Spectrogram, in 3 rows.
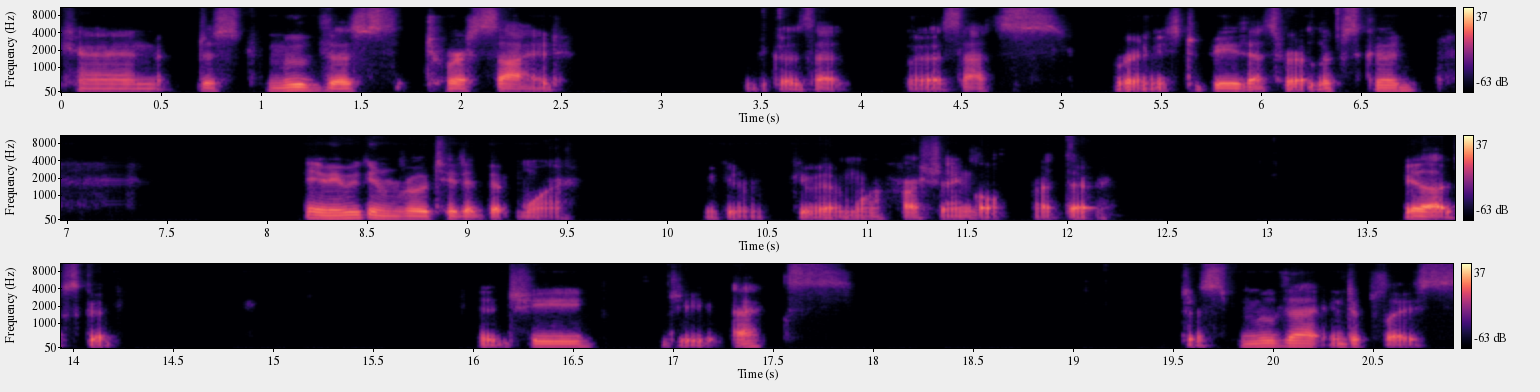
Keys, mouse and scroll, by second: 1.1 g, 5.4 g, 8.6 r, 16.6 g, 20.7 g.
